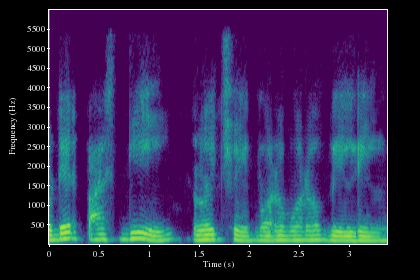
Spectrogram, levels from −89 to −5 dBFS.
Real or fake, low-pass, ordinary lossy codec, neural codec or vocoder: fake; 5.4 kHz; none; codec, 16 kHz, 2 kbps, FreqCodec, smaller model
